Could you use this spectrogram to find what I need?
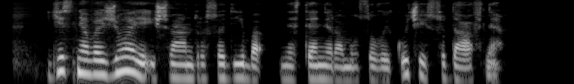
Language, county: Lithuanian, Panevėžys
